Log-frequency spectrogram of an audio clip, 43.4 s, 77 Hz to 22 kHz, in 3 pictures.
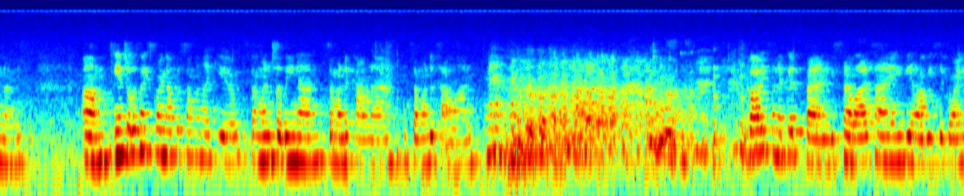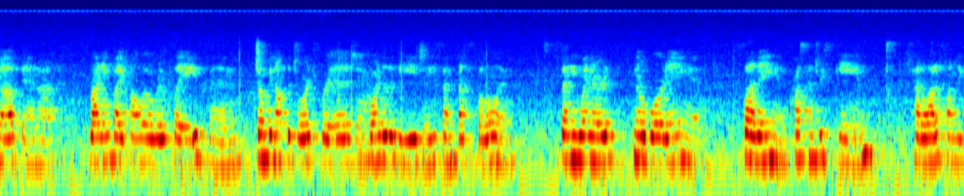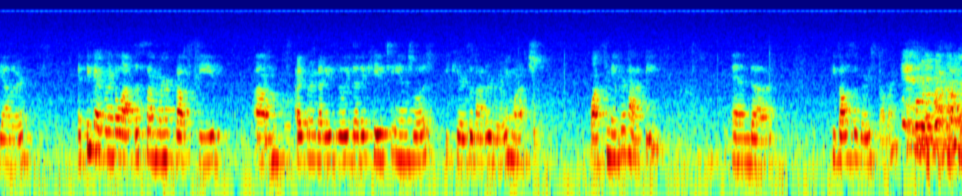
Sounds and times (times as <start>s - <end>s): Female speech, woman speaking: 0.0s - 0.4s, 1.2s - 7.4s, 11.2s - 22.2s, 22.9s - 29.4s, 30.1s - 37.1s, 37.8s - 38.9s, 39.9s - 40.7s, 41.4s - 43.3s
Narration, monologue: 0.0s - 43.3s.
